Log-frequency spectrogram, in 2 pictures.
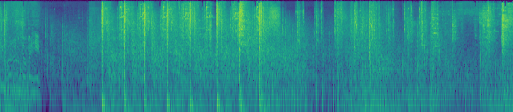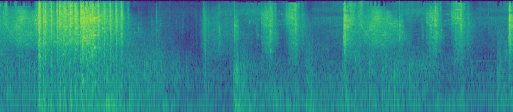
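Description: Gunfire in Apex Legends during a collegiate league match, sustained rapid bursts of automatic weapon fire and single cracks in dense clusters, loud and near, with commentators talking over the shooting throughout.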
